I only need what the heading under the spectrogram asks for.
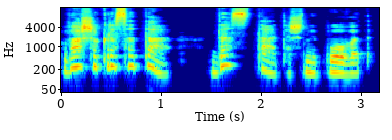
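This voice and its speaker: A woman's voice: on the low side, expressive, slow, husky, exaggerated voice. Woman doing a boastful shirt collar dandy. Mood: smooth flirting. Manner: flirtatious, bragging, gushing.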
